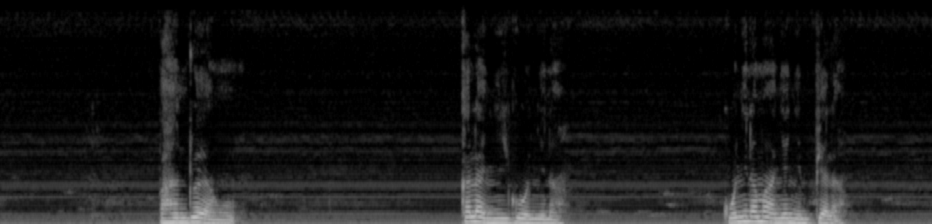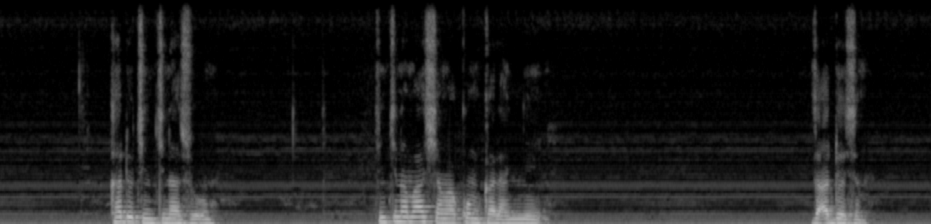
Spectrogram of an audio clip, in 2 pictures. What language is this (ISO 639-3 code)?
dag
